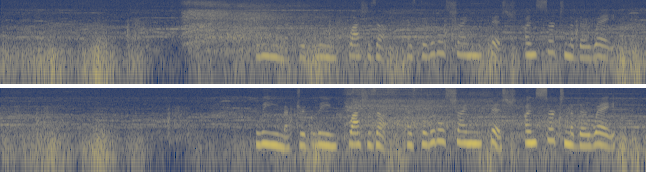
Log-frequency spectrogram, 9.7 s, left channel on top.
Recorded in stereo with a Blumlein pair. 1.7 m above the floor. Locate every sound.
3.8 s a woman speaking: 25° right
